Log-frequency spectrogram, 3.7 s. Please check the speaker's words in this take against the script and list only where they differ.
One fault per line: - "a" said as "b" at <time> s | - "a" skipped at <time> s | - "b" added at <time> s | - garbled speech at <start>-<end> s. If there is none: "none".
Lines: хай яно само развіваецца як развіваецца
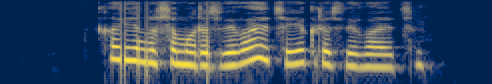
none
